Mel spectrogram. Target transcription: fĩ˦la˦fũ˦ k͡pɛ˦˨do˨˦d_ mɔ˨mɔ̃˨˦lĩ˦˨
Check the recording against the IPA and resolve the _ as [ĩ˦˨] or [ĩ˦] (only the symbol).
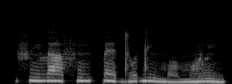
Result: ĩ˦˨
